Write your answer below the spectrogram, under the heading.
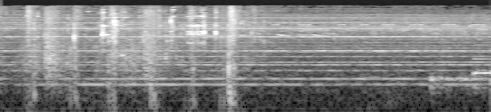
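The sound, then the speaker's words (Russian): Hooves of a horse walking along a forest path, several distinct clip-clops in an uneven walking rhythm, fairly soft over a quiet, steady tonal background. “По лесной дорожке, сидя на лошади, едет Лючила.”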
